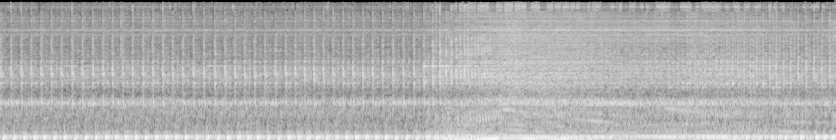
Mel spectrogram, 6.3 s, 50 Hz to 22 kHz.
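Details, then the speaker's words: 139QMB 50cc scooter engine with ground-down shortened piston skirt and sanded cylinder giving large clearance: hollow rapid knocking about three per second at idle, harsh rattle when revved; deliberate piston slap test. "Patrzcie jakie to ma luzy więc na pewno usłyszymy ten dźwięk setup i sprawdzamy jak brzmi Piston Slap"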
